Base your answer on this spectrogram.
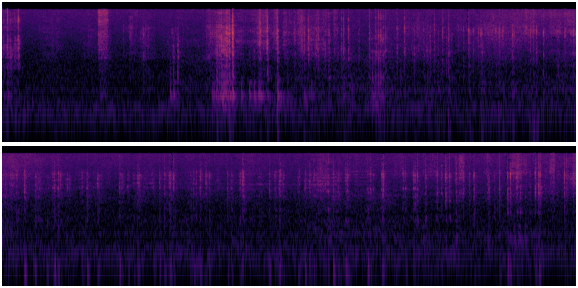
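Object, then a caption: Thin plastic cup. An empty, hollow, hand-sized clear plastic iced-coffee-style cup is held in both hands close to the microphone and tapped and scratched with fingertips and nails. A quiet, steady patter of light taps and scratchy rustles runs throughout, with a brief louder, brighter burst of tapping early on. Each tap dies away almost instantly, with only a faint hollow plastic ring.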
